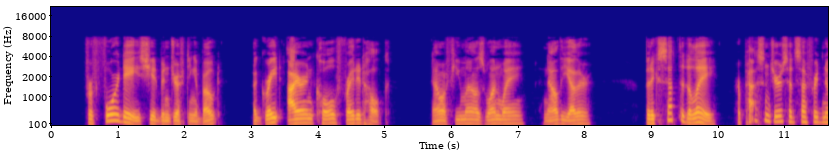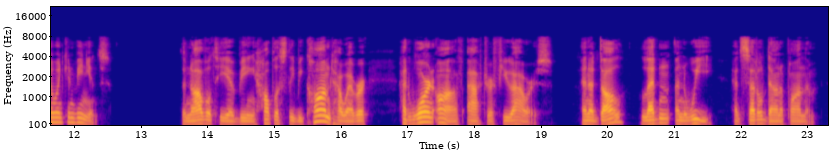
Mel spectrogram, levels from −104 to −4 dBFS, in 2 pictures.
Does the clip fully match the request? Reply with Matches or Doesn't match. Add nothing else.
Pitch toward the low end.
Matches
